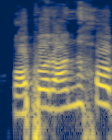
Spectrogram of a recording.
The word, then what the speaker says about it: অপরাহ্ন: চিহ্ন বানানে হ এর সাথে দন্ত ন হওয়ায় আমরা উচ্চারণে NH দিয়ে লিখেছি। অপরাহ্ন বানানে হ এর সাথে মূর্ধন্য যুক্ত হওয়ায় আমরা NH দিয়ে চিহ্নিত করেছি।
